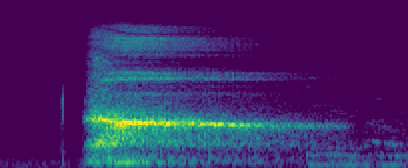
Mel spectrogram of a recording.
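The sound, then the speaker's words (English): A single long, hot breath, a breathy rush that starts strong and fades over about a second and a half, with a tiny click just before it. “inhale a hot breath”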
